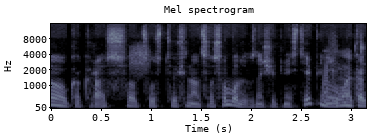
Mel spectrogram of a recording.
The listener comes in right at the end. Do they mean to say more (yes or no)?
no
